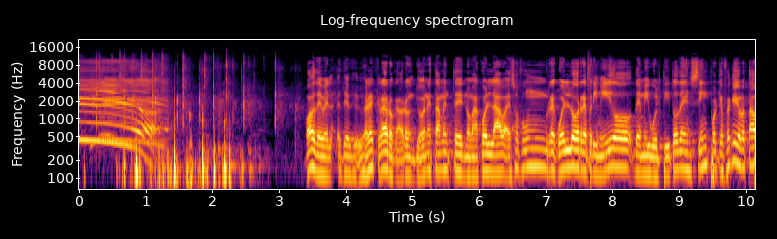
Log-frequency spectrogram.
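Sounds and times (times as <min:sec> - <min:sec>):
crowd cheering with a long falling whoop: 0:00.0 - 0:02.9
scattered uneven clapping: 0:00.0 - 0:04.9
speech: 0:03.4 - 0:10.1.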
